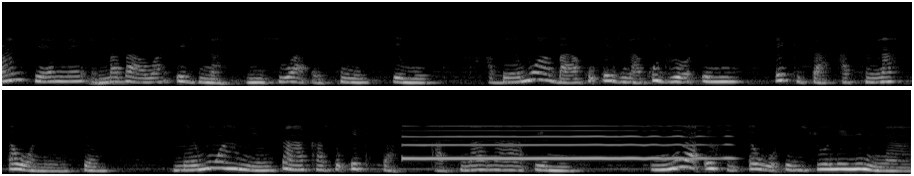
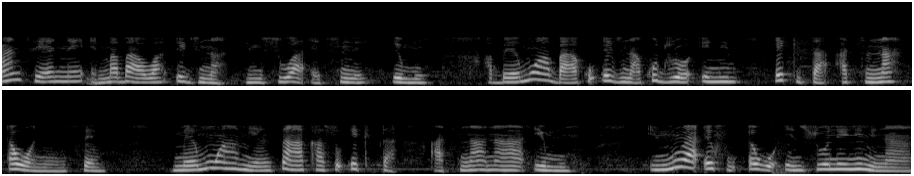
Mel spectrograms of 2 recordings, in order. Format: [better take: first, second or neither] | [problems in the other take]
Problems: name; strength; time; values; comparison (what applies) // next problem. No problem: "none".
second | background sound (Wind instrument, woodwind instrument); 3 dB below the speech // room echo; dies away in 0.3 s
